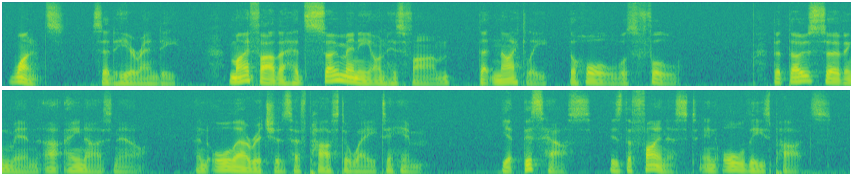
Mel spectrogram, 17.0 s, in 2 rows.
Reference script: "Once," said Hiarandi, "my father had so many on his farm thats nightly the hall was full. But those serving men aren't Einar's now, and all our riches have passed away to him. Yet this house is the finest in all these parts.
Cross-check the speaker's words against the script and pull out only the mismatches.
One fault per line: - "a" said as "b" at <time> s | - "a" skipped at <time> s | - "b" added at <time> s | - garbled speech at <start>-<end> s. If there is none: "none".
- "thats" said as "that" at 4.8 s
- "aren't" said as "are" at 8.9 s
